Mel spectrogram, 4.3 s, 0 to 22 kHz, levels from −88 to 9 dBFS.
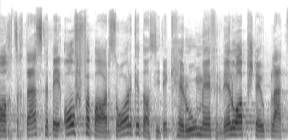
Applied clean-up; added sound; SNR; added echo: none; none; none; none.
